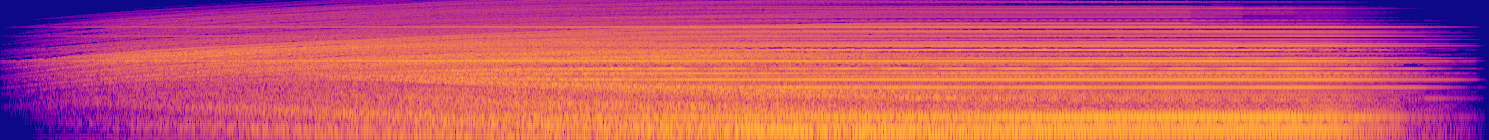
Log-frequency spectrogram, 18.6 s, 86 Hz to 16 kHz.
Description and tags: The 100% genuine and original HTX sound in stereo :P
3 merged samples featuring 21 group-panned notes with portamento and plenty dialed up effects like chorus, delay and reverb, everything except external panning and volume-ramps are coming straight out of the X-station.
Rumor has it that the core of the original THX-sound actually was programmed in Csound in case you want to recreate the original. A google search will give you the right pointer.
movie, cinematic, film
